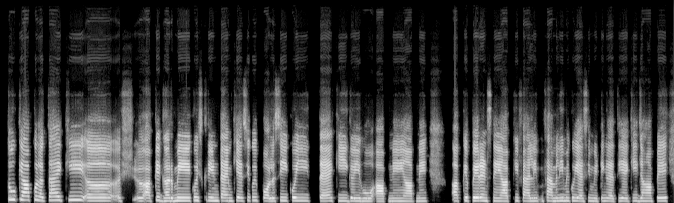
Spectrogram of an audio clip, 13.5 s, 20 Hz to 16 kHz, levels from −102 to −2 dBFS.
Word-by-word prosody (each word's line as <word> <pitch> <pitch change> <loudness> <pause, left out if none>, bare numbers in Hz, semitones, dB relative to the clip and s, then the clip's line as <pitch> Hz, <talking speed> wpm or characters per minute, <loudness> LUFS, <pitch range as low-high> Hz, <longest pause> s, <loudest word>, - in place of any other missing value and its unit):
तो 325 0 0
क्या 305 -2 +5
आपको 295 +1 +1
लगता 270 -1 0
है 285 0 +3
कि 300 +1 0
अ, - - 0
अश 240 -2 +1
अ, 225 - 0
आपके 245 +5 0
घर 225 0 +2
में 240 0 +6
कोई 265 0 -1
स्क्रीन-टाइम 240 -1 0
की 255 - +2
ऐसी 235 +2 -5
कोई 265 +1 -4
पॉलिसी 225 +2 0
कोई 240 -1 -1 0.2
तय 225 +1 +4
की 230 -1 -1
गई 220 0 0
हो 210 0 -5 0.2
आपने 210 +1 -2
या 205 -1 +1
आपने 215 +2 -3 0.6
आपके 235 +2 0
पेरेंट्स 245 -2 +4
ने 230 - +1
या 215 -1 +4
आपकी 215 +3 -2
फैली 220 -1 -1 0.2
फ़ैमिली 230 0 -1
में 235 - -6
कोई 240 -1 -2
ऐसी 215 +1 -2
मीटिंग 220 +1 -6
रहती 215 0 -3
है 215 - +1
कि 235 - -3
जहाँ 220 0 -1
पे 230 0 +1
235 Hz, 185 wpm, -16 LUFS, 220-245 Hz, 0.6 s, में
